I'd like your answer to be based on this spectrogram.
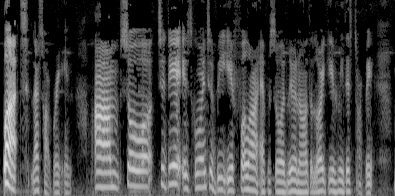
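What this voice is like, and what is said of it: Hoarse, weak voice. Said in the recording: “My voice is almost gone”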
